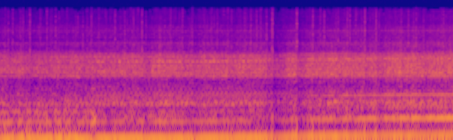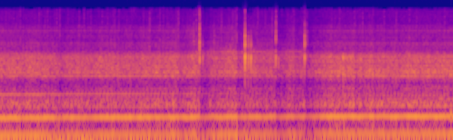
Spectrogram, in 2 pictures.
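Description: Sport motorcycle engine running at low revs as the bike rolls slowly, heard from a camera mounted on the top yoke; the engine note rises slightly about three seconds in. A few light clicks come about two-thirds of the way through.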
